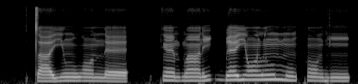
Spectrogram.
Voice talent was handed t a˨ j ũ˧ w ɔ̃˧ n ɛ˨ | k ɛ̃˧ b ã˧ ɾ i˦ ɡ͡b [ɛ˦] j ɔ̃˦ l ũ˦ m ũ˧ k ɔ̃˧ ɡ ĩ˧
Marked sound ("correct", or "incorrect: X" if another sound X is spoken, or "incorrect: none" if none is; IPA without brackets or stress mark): correct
